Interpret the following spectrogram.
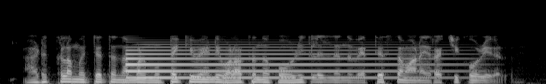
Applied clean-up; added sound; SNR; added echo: none; Keyboard (musical); -2 dB; none.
